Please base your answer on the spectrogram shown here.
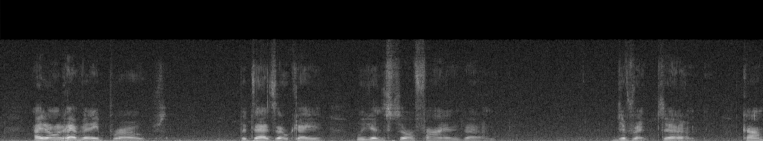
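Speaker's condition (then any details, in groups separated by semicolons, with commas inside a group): Spinal muscular atrophy type two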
